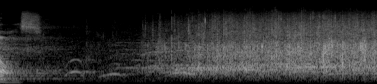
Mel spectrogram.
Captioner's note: applause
